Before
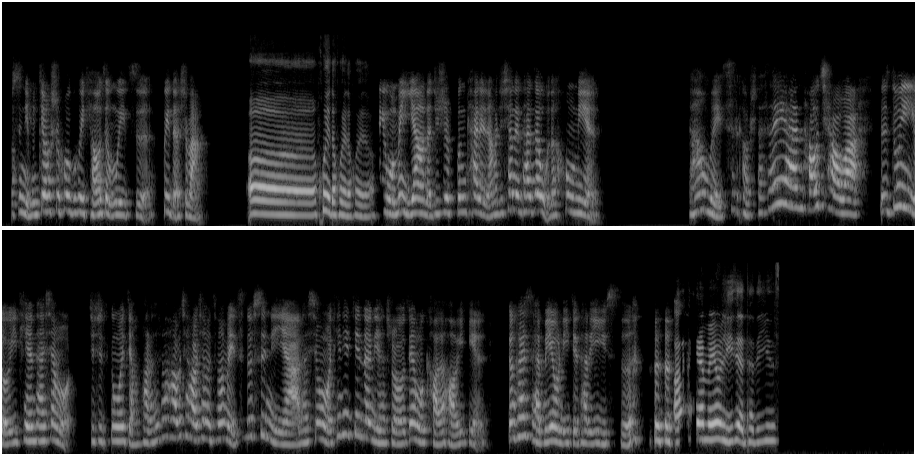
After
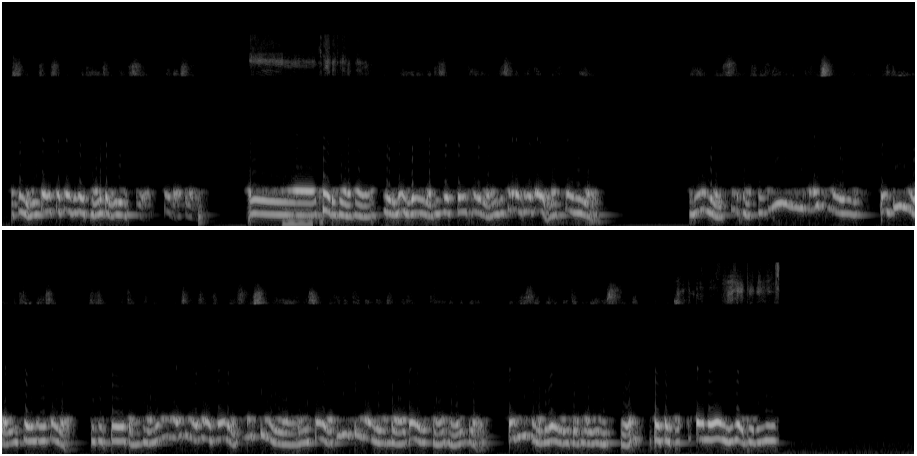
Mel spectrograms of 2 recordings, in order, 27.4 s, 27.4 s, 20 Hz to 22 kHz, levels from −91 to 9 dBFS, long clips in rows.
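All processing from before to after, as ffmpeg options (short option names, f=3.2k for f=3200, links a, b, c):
-filter_complex "[0:a]asettb=1/sr,asplit=3[a][b][c];[a]atrim=end=1.894[d];[b]atrim=start=1.89:end=2.95,asetpts=PTS-STARTPTS,afade=t=in:d=0.004:c=qsin,afade=t=out:st=1.056:d=0.004:c=qsin,highpass=980,asplit=2[e][f];[f]adelay=15,volume=-4dB[g];[e][g]amix=inputs=2:normalize=0,atrim=end_sample=46746[h];[c]atrim=start=2.946[i];[d][h]acrossfade=d=0.004:c1=hsin:c2=qsin[j];[j][i]acrossfade=d=0.004:c1=qsin:c2=hsin,asettb=1/sr,asplit=3[k][l][m];[k]atrim=end=4.214[n];[l]atrim=start=4.21:end=4.66,asetpts=PTS-STARTPTS,afade=t=in:d=0.004:c=qsin,afade=t=out:st=0.446:d=0.004:c=qsin,highshelf=f=6.3k:g=-9.5,aeval=exprs='val(0)+0.00447*(sin(2*PI*60*n/s)+sin(2*PI*2*60*n/s)/2+sin(2*PI*3*60*n/s)/3+sin(2*PI*4*60*n/s)/4+sin(2*PI*5*60*n/s)/5)':c=same[o];[m]atrim=start=4.656[p];[n][o]acrossfade=d=0.004:c1=hsin:c2=qsin[q];[q][p]acrossfade=d=0.004:c1=qsin:c2=hsin,bandreject=f=110.4:t=h:w=4,bandreject=f=220.8:t=h:w=4,bandreject=f=331.2:t=h:w=4,afftfilt=real='re*(1-between(b*sr/4096,650,5700))':imag='im*(1-between(b*sr/4096,650,5700))':win_size=4096:overlap=0.75,acompressor=threshold=-41dB:ratio=1.5,volume=5dB"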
